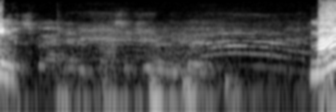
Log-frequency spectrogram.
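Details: Pet cat talking to its owners indoors, a long drawn-out meow with a rising then gently falling tone across about two seconds, soft bumps and rustling underneath, a woman's voice breaking in at the end.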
